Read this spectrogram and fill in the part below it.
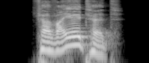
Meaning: inflection of verweilen: 1. second-person plural preterite 2. second-person plural subjunctive II
- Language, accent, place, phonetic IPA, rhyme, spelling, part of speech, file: German, Germany, Berlin, [fɛɐ̯ˈvaɪ̯ltət], -aɪ̯ltət, verweiltet, verb, De-verweiltet.ogg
